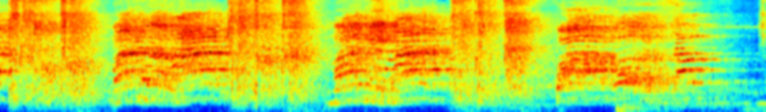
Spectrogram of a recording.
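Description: Children in a third-grade Indonesian classroom perform a rhythmic clapping chant, loud close claps in bursts between short shouted words, repeated in a steady pattern.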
